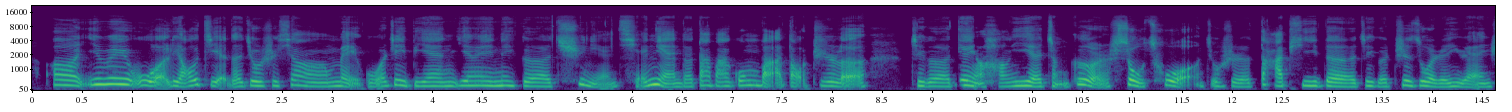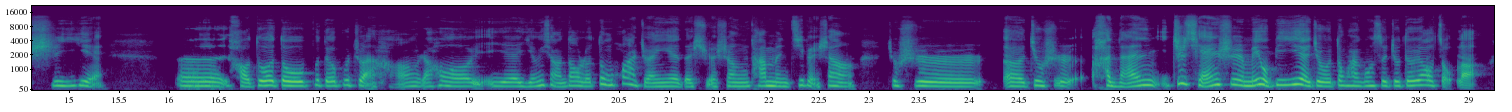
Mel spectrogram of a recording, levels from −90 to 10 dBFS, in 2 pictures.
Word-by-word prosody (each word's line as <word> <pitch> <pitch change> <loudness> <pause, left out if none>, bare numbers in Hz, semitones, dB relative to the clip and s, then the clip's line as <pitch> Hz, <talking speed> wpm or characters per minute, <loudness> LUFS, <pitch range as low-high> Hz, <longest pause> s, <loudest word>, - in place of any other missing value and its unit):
呃， 240 -3 +1
因 275 0 +4
为 280 -1 +7
我 225 -4 +2
了 210 +3 +1
解 245 -6 -3
的 175 +4 -4
就 205 +1 +2
是 205 +1 -6
像 195 -4 -4
美 190 -3 -2
国 170 +3 -5
这 230 +2 -1
边， 195 -1 -2
因 220 0 +1
为 215 -1 0
那 210 0 +1
个 185 -4 -2
去 260 - -3
年 170 -2 -5
前 200 +6 -3
年 165 - +4
的 170 +1 -5
大 225 +4 -4
罢 200 -2 -4
工 225 +2 -2
吧， - - -2
导 - - -4
致 200 -3 -3
了 180 - -1 0.4
这 205 - -1
个 180 -1 -2
电 235 -1 +2
影 195 - +1
行 175 +1 -7
业 205 -4 +3
整 275 +11 -6
个 265 -3 +3
儿 - - -2
受 200 0 +2
挫。 200 0 -1
就 195 - -6
是 170 -3 -5
大 255 -8 -2
批 210 +1 -2
的 180 -4 +1
这 200 +4 -2
个 170 0 -3
制 215 +5 -1
作 200 -3 +2
人 160 +2 -1
员 160 -1 -3
失 210 +4 -3
业。 210 -1 -1 0.7
呃。 210 - -3 0.5
好 180 -5 -1
多 220 +4 +5
都 205 -2 +6
不 200 +4 -9
得 205 -1 0
不 235 +3 -4
转 220 +1 -2
行， 185 +1 -8
然 180 0 -6
后 190 -4 -1
也 185 -1 -1
影 185 +6 -1
响 170 -5 -4
到 210 +1 -2
了 185 -2 -1
动 245 +2 0
画 280 0 -3
专 175 -3 -3
业 180 -1 -1
的 170 - -2
学 170 -1 -6
生。 185 +1 -2
他 200 0 -3
们 185 -4 +3
基 230 - -5
本 - - -3
上， 195 -5 -3 0.3
就 215 - -2
是 185 -4 +2
呃， 185 0 +1
就 215 +5 0
是 195 -1 -4
很 215 -3 0
难 195 +8 +2 0.2
之 305 +7 +3
前 255 -3 +3
是 260 -3 +1
没 210 +3 +5
有 260 -3 +8
毕 245 +4 0
业 270 -5 +7
就 190 -2 +3
动 215 +3 -2
画 210 -1 +1
公 205 +1 0
司 205 0 0
就 205 0 0
都 215 +2 +3
要 235 -1 +3
走 210 - -6
了。 - - -1
200 Hz, 215 characters per minute, -22 LUFS, 185-220 Hz, 0.7 s, 有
